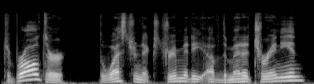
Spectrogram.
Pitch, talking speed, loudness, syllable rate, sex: 125 Hz, 135 wpm, -17 LUFS, 6.4 syllables/s, male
